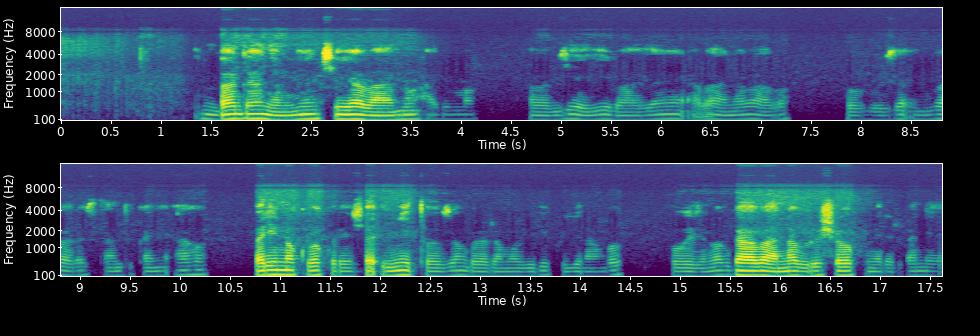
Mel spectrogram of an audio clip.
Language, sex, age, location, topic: Kinyarwanda, male, 25-35, Kigali, health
